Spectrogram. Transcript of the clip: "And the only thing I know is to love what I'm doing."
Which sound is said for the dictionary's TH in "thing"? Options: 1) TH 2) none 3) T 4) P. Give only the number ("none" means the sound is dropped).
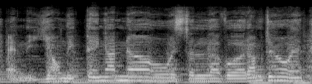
1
